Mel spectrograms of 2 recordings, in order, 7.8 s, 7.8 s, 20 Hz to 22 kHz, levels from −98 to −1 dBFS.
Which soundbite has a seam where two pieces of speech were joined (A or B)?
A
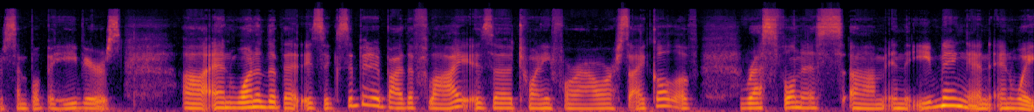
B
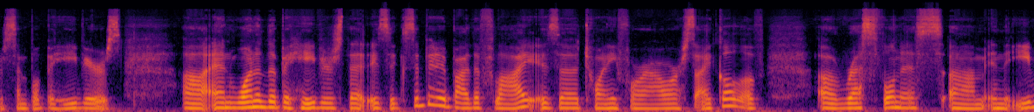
A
